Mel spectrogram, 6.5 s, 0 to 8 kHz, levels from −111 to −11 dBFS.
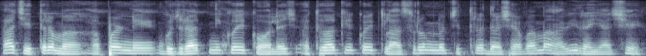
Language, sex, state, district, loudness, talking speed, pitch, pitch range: Gujarati, male, Gujarat, Valsad, -19 LUFS, 150 wpm, 140 Hz, 125-155 Hz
